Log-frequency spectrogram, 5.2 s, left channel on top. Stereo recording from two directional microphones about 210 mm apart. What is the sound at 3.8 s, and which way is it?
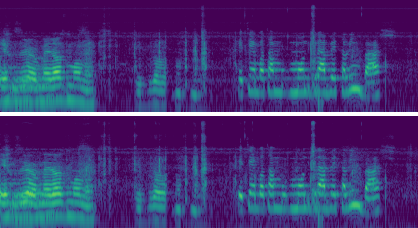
Speech, 5° left (ahead or behind).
